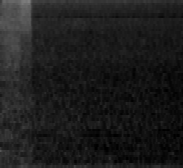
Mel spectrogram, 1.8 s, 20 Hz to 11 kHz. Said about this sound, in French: Il y a plein de rouleaux, c'est une machine énorme qui mesure au moins 20 mètres. Donc ici on est sur le l'arrière de la machine à papier.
